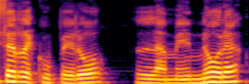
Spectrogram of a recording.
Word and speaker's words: menorá: y se recuperó la menora o menorá menora la mayoría lo pronuncian así el candelero de las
